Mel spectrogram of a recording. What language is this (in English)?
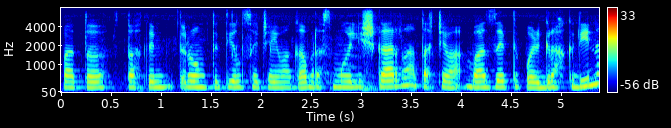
Kashmiri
